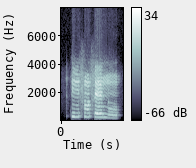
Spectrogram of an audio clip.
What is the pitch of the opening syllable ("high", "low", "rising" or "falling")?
high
